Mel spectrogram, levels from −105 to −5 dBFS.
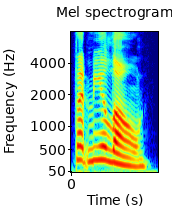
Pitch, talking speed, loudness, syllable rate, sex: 225 Hz, 205 wpm, -17 LUFS, 7.0 syllables/s, female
